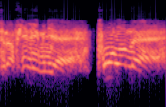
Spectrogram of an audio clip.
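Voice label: Polish on fire mood low; speech; War Thunder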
